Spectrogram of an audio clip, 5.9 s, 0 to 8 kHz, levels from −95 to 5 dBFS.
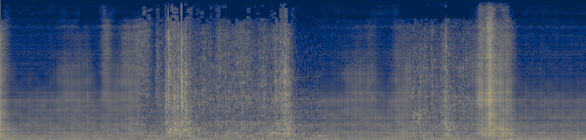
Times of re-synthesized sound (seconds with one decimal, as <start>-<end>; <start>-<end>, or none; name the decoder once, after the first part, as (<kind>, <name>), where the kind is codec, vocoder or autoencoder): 0.0-1.4 (vocoder, Vocos); 3.2-4.1; 4.7-5.9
